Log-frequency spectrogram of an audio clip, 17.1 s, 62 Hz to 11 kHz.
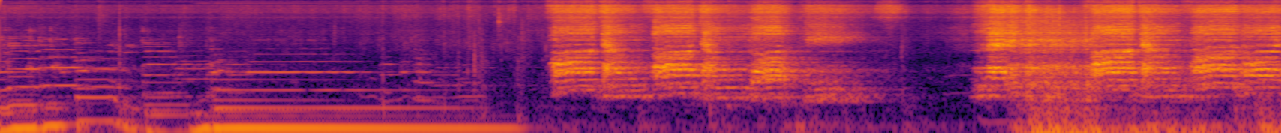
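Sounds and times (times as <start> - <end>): gospel choir singing: 7.3 - 17.0
deep held bass note: 13.5 - 17.0.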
